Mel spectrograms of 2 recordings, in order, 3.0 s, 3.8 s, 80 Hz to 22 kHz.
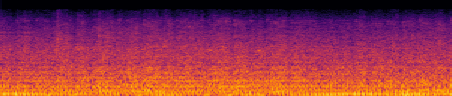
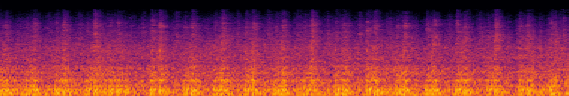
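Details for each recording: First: Polaris Sportsman 600 ATV fitted with a different carburetor by a previous owner, before repair, tach not reading: a fast, slightly uneven, chugging idle with a wavering beat, a rough idle. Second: Polaris Sportsman 600 ATV after a loose part was pushed back together and fastened, and a chewed red wire was found: a fairly steady idle with slight unevenness and no popping or backfire, a normal idle though still a little high (target thought to be about 1100 rpm).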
